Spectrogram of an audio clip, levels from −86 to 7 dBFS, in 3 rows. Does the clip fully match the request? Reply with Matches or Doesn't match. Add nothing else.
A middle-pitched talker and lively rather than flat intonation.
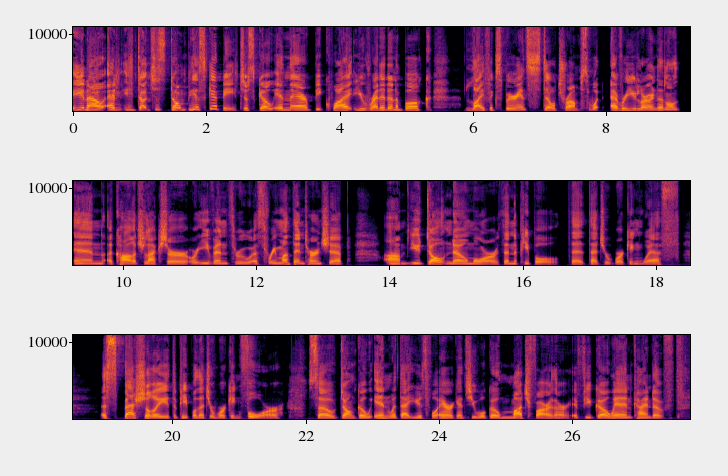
Matches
